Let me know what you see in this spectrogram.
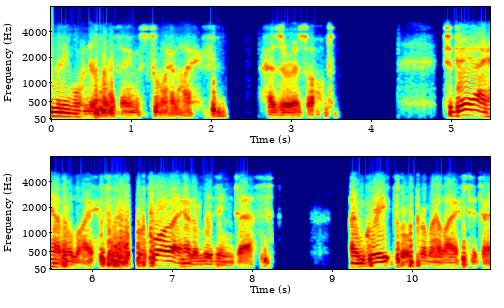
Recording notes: Noon Phone Speaker Meeting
